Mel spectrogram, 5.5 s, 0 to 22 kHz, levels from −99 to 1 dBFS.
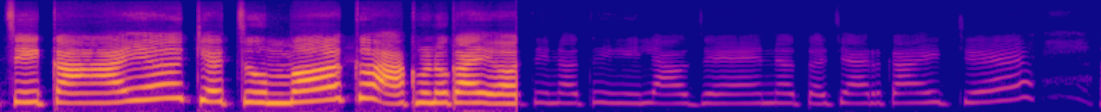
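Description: A speech recording in which, from 2.58 s to the end at 5.51 s, the level collapses by about 32 dB and the voice becomes a faint residue. The likely cause is one channel inverted: reversed polarity on one side cancels the centred speech when summed to mono.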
